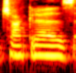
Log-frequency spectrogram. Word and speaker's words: chakra: And so just with a hard CH chakra, and it just means wheel of life or spinning wheels of energy.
